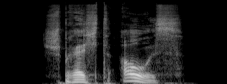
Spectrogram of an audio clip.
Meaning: inflection of aussprechen: 1. second-person plural present 2. plural imperative
- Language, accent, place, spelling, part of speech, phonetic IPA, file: German, Germany, Berlin, sprecht aus, verb, [ˌʃpʁɛçt ˈaʊ̯s], De-sprecht aus.ogg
